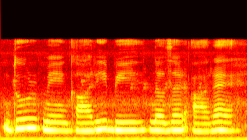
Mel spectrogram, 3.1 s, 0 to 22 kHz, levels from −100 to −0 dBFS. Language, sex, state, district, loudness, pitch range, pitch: Hindi, female, Arunachal Pradesh, Lower Dibang Valley, -12 LUFS, 195-210 Hz, 200 Hz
